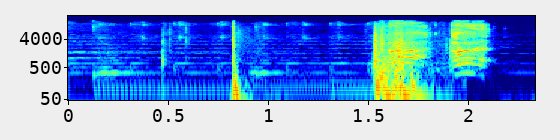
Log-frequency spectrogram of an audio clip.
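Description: Background film music with a steady bass line, broken by a single sharp thunk a little under a second in, then two loud bursts of noise near the end.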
